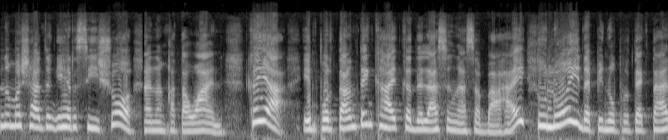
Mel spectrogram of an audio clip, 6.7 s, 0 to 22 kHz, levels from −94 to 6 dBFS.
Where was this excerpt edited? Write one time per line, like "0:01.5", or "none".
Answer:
0:01.5

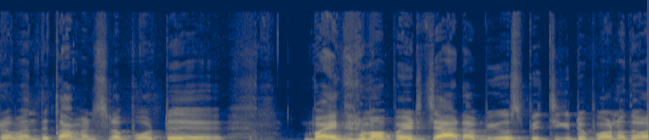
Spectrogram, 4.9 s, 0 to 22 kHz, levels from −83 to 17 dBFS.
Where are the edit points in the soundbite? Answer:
none

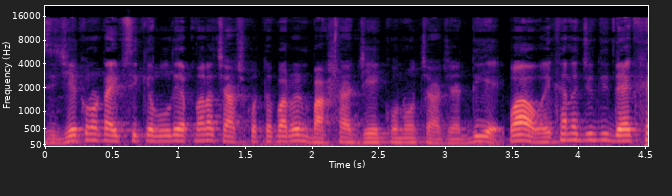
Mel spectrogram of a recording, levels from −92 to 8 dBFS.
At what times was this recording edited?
0:03.4

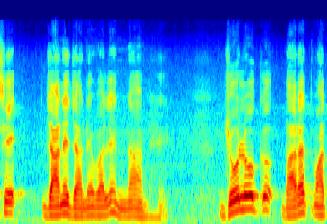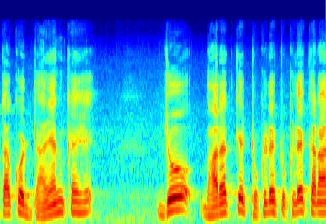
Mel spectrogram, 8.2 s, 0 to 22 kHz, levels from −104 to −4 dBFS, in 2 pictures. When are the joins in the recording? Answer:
none

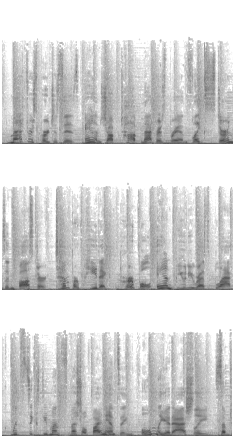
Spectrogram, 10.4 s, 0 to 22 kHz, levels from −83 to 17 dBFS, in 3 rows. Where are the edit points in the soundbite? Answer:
none

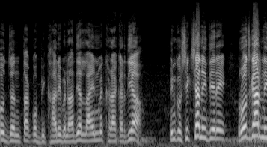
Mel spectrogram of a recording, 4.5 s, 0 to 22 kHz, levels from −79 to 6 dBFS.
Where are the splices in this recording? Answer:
none

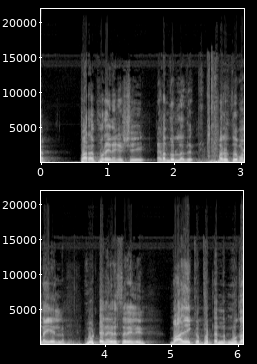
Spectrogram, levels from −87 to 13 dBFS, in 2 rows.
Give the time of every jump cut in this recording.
0:02.4

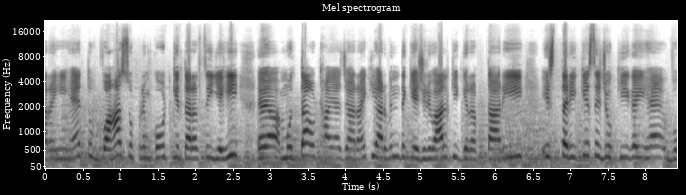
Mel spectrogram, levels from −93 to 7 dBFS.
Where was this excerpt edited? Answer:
none

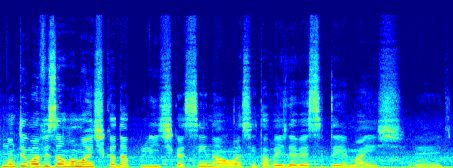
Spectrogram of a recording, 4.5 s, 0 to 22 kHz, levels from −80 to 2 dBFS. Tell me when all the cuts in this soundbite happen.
none

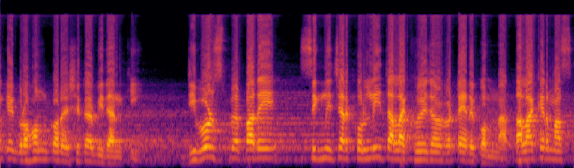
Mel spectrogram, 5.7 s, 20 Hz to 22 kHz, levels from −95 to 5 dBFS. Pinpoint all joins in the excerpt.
none

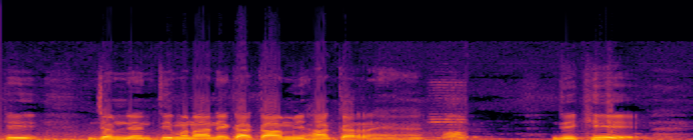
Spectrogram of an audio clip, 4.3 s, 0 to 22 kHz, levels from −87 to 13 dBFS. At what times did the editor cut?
0:02.9

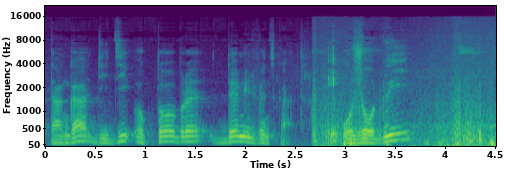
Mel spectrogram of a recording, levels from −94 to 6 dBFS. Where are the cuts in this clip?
0:02.7

